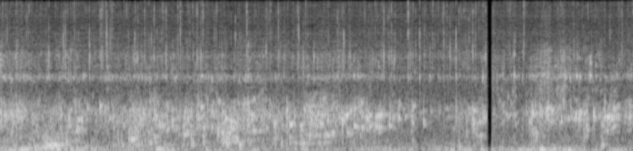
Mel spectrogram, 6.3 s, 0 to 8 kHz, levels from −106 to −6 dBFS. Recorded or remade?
recorded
